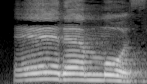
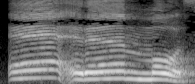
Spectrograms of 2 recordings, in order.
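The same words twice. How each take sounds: First: Éramos slowly, light single tap on the r; soft R again. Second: Éramos said very slowly with a light tapped r; soft tapped R. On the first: Teacher repeating the word for the class, slow and clear. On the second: Teacher showing pupils the soft R, very slow and clear. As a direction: stretch out Éramos, tap the r gently. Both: Shown as a demonstration. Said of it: "entre vogais".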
